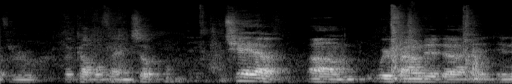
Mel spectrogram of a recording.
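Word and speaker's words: CEIA: It is pronounced CHA.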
